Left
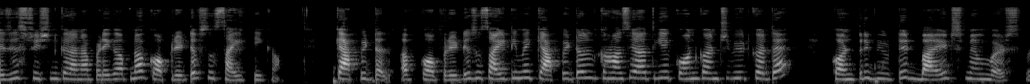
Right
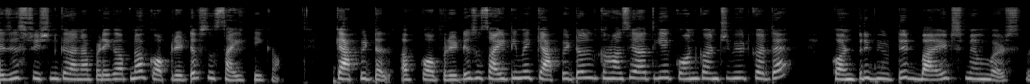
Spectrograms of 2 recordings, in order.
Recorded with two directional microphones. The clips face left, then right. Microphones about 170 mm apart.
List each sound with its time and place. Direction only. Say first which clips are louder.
0.0 s speech: right 8 dB; 30° right (ahead or behind)
8.3 s speech: right 7 dB; 15° right (ahead or behind)
9.4 s speech: right 9 dB; 25° right (ahead or behind)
